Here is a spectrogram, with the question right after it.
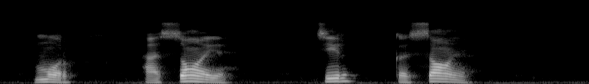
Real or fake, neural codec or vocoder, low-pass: fake; codec, 24 kHz, 1.2 kbps, DualCodec; 7.2 kHz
